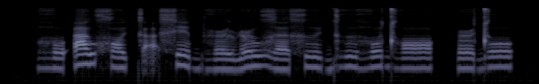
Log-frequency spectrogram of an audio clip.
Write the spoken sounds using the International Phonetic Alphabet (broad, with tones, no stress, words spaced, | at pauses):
ɦo˨ʔa˦u̯ xɔ˨y̯ka̰˨˦ xe˦˨ bʱə˞˨y̯ɳə˞˦u̯ ɣɜ˨ xɯ˦˨y̯ ɡʱɯ˦˨ɦo˦dʱɔ˦ | ə˞˨do˦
